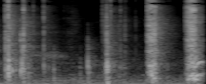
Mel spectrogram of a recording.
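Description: Foil membrane seal crinkling and crackling as it is peeled back from the rim of a plastic powder canister, with two louder crackles about a second and a half in and near the end.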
